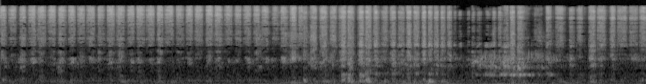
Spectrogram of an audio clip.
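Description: A pink wooden colored pencil shades a thin printed paper coloring sheet lying flat on a wooden table, its tip rubbing in steady back-and-forth strokes. The result is a quiet, rhythmic scratchy rasp with a bright papery hiss. The strokes pulse quickly and evenly, growing slightly rougher toward the end.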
